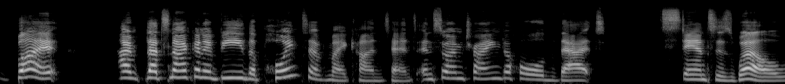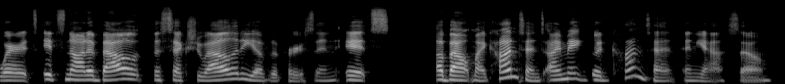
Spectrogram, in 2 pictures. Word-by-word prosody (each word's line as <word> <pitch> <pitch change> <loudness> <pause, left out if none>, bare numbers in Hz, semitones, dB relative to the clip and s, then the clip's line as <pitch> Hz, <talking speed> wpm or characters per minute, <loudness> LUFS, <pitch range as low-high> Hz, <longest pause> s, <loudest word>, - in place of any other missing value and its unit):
But 320 -4 +6 0.6
I'm 295 -3 +5
that's 300 0 +5
not 325 -1 +5
gonna 320 -4 +3
be 295 +3 +3
the 250 -4 -3
point 335 - -3
of 240 -8 -5
my 180 -4 -6
content, 170 -3 -8
and 235 -1 -6
so 305 - -4
I'm 280 -2 -4
trying 265 +1 -4
to 290 - -6
hold 225 -8 -7
that 185 0 -1 0.5
stance 230 -3 +2
as 185 -4 -7
well, 175 -8 +4
where 185 0 -2
it's 180 - -7
it's 230 -1 -1
not 215 -2 +2
about 215 +4 +2
the 205 - -7
sexuality 205 +5 -1
of 170 - -8
the 160 - -13
person, 175 +4 -13
it's 200 -2 +2 0.5
about 215 -2 +3
my - - -3
content, 300 - 0
I 215 +2 0
make 255 -6 -1
good 195 -4 -6
content, 295 - -9
and 175 -1 -10
yeah, 155 -3 -6
so 185 - -11
220 Hz, 160 wpm, -24 LUFS, 185-280 Hz, 0.6 s, But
